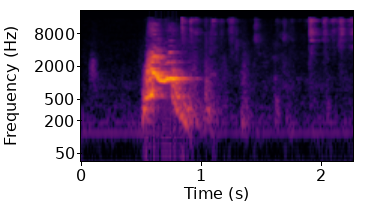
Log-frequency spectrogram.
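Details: A single loud, abrupt bark from Gia, a house beagle, aimed at a Spider-Man lamp lying on the room floor. It fades quickly into quiet, with faint rustling afterward.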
